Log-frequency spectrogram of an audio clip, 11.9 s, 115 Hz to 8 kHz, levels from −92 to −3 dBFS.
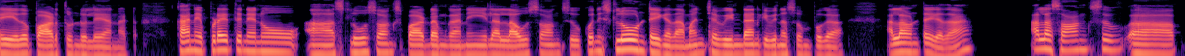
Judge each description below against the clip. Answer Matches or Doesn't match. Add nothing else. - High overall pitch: Doesn't match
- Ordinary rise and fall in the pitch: Matches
